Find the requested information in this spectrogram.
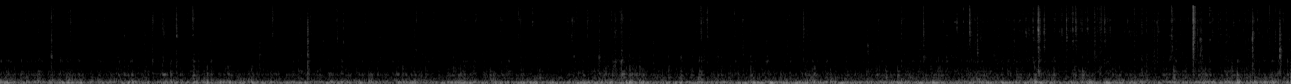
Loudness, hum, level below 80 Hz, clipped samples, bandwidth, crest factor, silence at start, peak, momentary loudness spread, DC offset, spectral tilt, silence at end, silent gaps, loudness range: -46 LUFS; none; -46 dBFS; under 0.1%; 17 kHz; 32 dB; 0 s; -12 dBFS; 6 LU; under 0.1%; -4.5 dB/octave; 0 s; none; 3 LU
